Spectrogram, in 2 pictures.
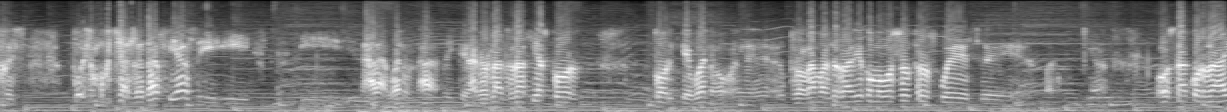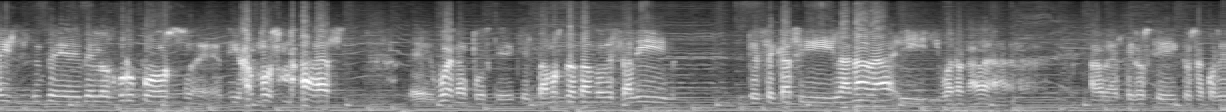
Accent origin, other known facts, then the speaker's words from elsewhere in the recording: Sotrondio, Asturias, Spain; yo soy de Sotroncio, Langreo y demás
